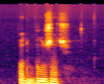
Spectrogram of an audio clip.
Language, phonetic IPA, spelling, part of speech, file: Polish, [pɔdˈbuʒat͡ɕ], podburzać, verb, LL-Q809 (pol)-podburzać.wav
